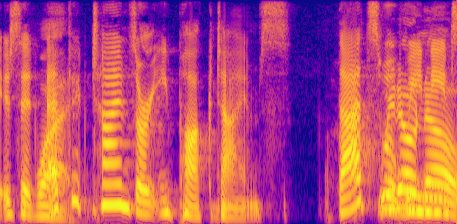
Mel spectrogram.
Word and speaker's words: Epoch: series the thing is I think it's Epoch times because that's how Epoch is spelled but through doing that series and you constantly saying epic times I've just now now I just say Epic Times And now when I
